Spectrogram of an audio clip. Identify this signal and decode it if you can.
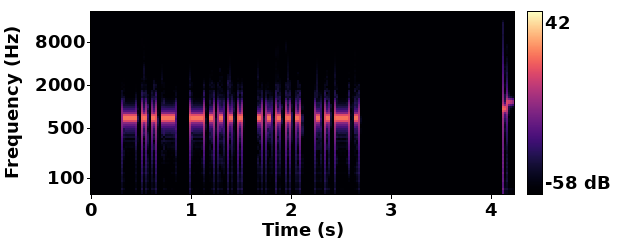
Morse code, heard as a keyed tone, about 25 wpm, 700 Hz. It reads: X65F
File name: practice / 25wpm / Four Letter-Number Combinations - 25wpm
